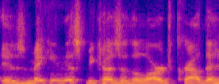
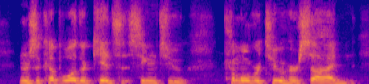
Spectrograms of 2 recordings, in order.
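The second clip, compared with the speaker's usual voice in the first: ordinary talk, nothing marked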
